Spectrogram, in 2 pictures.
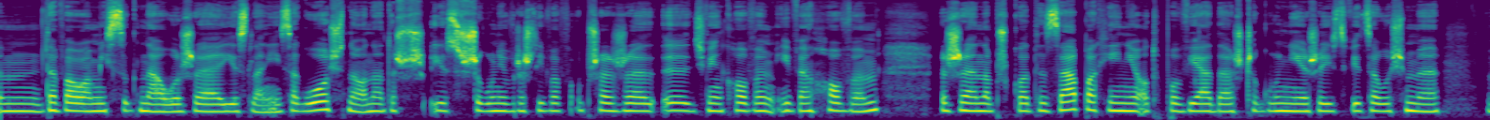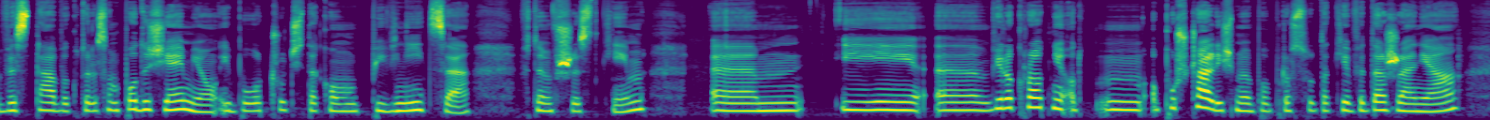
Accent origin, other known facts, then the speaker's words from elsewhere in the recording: Subcarpathian Voivodeship, Poland; now in Kraków, Poland; bo pochodzę po prostu z małej bieszczadzkiej wioski i dopiero zaczęłam chłonąć tą kulturę tutaj w Krakowie na studiach, więc późno.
